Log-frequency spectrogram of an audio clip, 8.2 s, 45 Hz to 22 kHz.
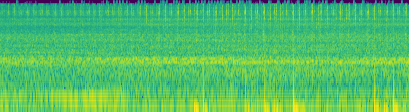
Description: My 06 Chrysler 300 c 5.7 hemi at idle. Has a very rough idle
